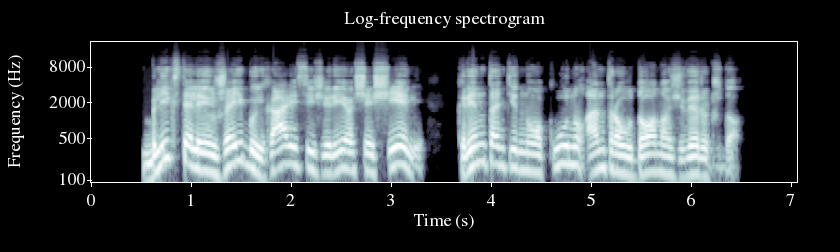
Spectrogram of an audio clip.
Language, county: Lithuanian, Kaunas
